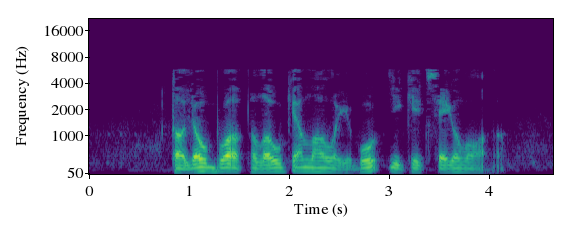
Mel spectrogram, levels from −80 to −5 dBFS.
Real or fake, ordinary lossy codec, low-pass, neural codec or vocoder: fake; MP3, 24 kbps; 7.2 kHz; codec, 24 kHz, 0.9 kbps, WavTokenizer, small release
